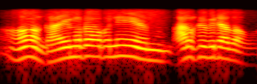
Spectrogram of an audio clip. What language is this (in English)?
Assamese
